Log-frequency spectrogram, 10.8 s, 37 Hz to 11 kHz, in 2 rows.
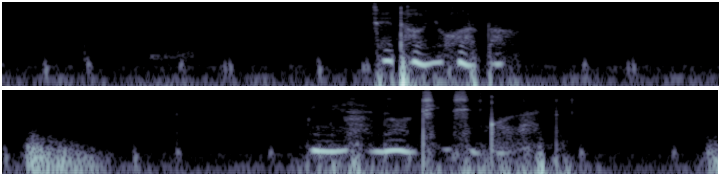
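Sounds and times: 
quiet hum: 0.0s - 10.7s
soft low heartbeat thumps: 0.3s - 0.7s, 4.4s - 6.5s, 10.4s - 10.7s
speech: 2.8s - 3.8s.

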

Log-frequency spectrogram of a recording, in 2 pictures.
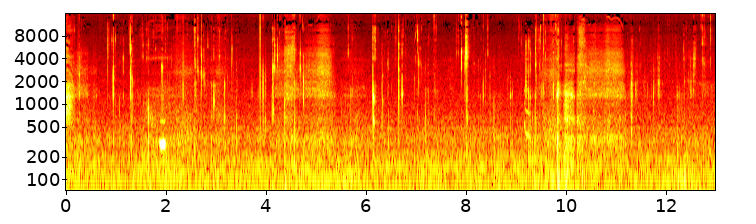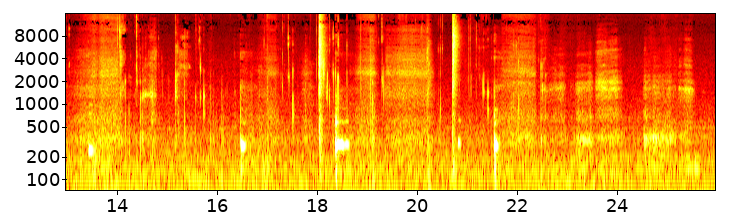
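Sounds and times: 
food being chewed with soft wet smacks: 0.8s - 4.9s, 5.6s - 10.0s, 11.1s - 13.2s, 14.0s - 16.2s, 17.0s - 19.5s, 20.2s - 22.6s
breathy sounds: 4.2s - 6.0s, 9.6s - 11.2s, 16.6s - 18.0s, 18.8s - 20.4s, 21.6s - 25.6s.

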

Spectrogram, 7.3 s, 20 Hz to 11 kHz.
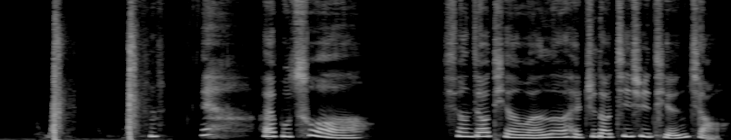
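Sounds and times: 
whip lashes striking: 0.4s - 1.6s
speech: 2.7s - 3.7s, 4.5s - 7.3s.

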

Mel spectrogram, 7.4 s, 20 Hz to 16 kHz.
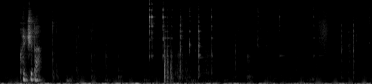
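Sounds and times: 
speech: 0.5s - 0.9s
glasses clinking in a toast: 3.0s - 4.4s.

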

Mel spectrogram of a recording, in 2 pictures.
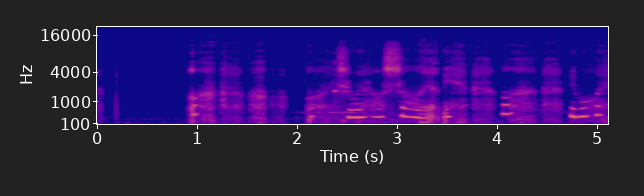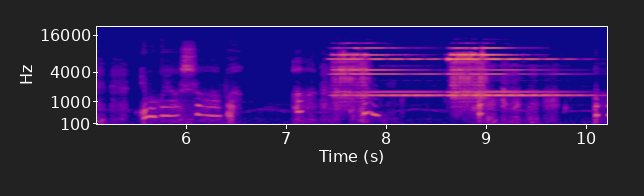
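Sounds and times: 
speech: 2.5s - 7.4s
bright bell-like mobile phone ringtone: 7.5s - 10.2s.

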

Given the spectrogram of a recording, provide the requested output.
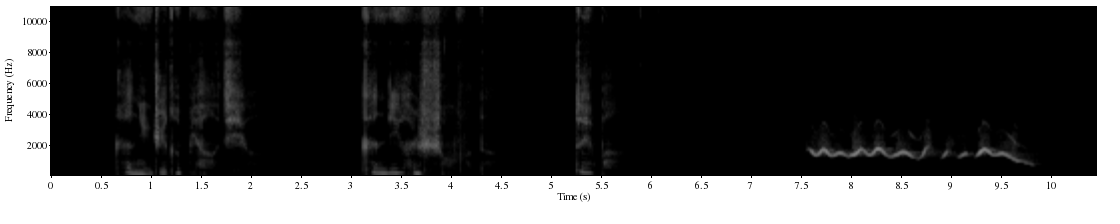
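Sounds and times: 
speech: 0.6s - 2.0s, 3.2s - 4.2s, 5.3s - 5.7s
person whistling a wavering warbling tune with trills: 7.6s - 9.9s.

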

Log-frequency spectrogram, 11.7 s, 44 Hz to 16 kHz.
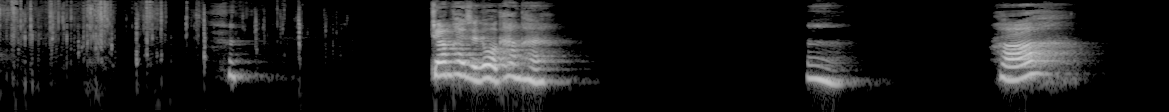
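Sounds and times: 
person chewing and crunching food: 0.0s - 3.6s
speech: 4.4s - 5.6s, 10.0s - 10.6s.

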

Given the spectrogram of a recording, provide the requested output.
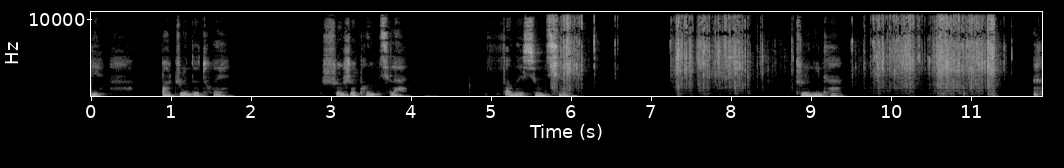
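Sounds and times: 
speech: 0.0s - 1.8s, 2.9s - 4.0s, 4.9s - 6.2s, 8.8s - 9.5s
plastic bag holding a whip and a collar being handled, crinkling: 5.7s - 6.5s, 7.2s - 8.9s, 9.5s - 11.5s.

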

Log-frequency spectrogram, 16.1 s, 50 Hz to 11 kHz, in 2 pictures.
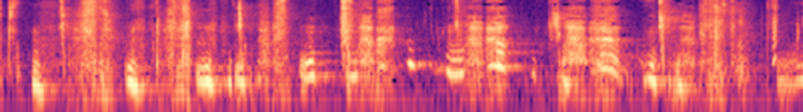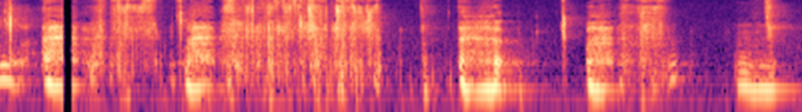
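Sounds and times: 
wet licking mouth noises performed by a voice: 0.0s - 12.5s, 15.6s - 15.9s.

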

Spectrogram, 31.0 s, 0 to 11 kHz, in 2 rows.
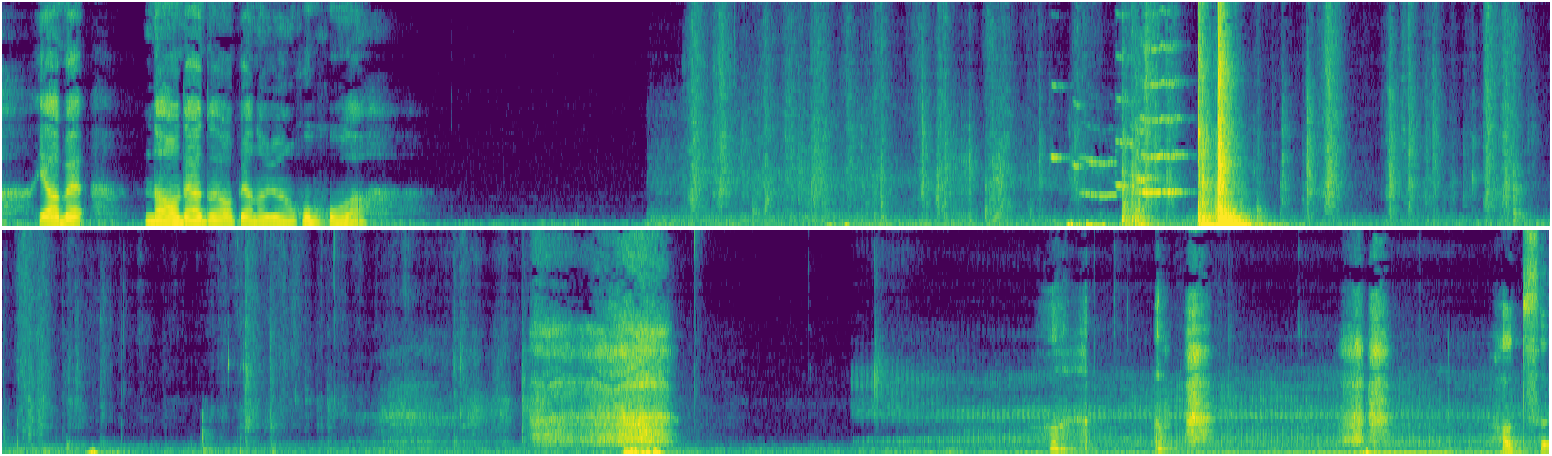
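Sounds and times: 
speech: 0.4s - 3.8s
faint low hum: 0.9s - 30.9s
heavy breathy panting: 28.8s - 29.8s.

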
